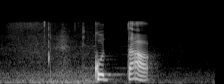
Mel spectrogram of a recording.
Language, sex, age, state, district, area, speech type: Hindi, female, 18-30, Madhya Pradesh, Jabalpur, urban, read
